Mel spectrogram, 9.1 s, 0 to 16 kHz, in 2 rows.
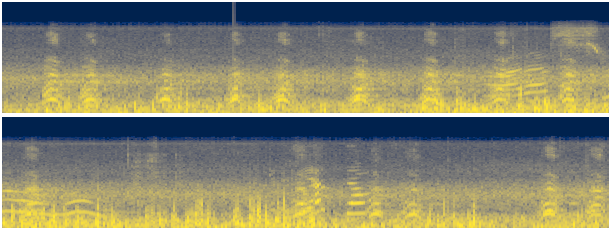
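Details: Dog at a training session on 28.03.18: quick, high yelps and whining barks in a steady series over constant background noise, with some speech.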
